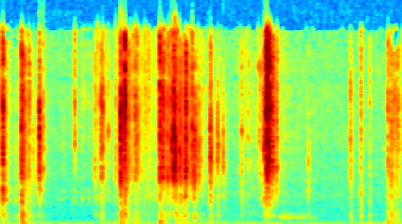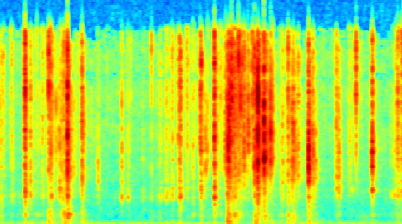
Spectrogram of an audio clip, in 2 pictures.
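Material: Soap.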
